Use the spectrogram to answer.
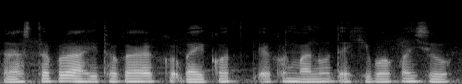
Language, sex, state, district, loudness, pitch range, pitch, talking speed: Assamese, male, Assam, Sonitpur, -19 LUFS, 125-135 Hz, 130 Hz, 130 wpm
